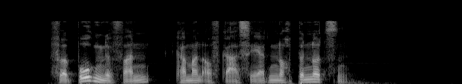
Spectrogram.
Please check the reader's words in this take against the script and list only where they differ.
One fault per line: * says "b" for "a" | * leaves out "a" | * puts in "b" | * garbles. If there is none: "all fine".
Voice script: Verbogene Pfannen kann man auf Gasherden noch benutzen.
all fine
